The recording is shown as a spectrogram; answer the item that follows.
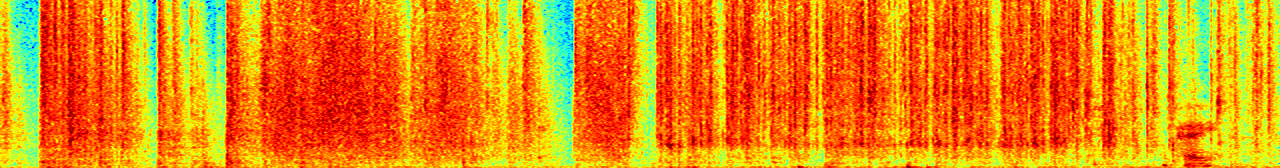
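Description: Aluminum foil is pressed and crinkled over a cover and into its divots, producing loud close crackling bursts with brief pauses, while a person talks intermittently.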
